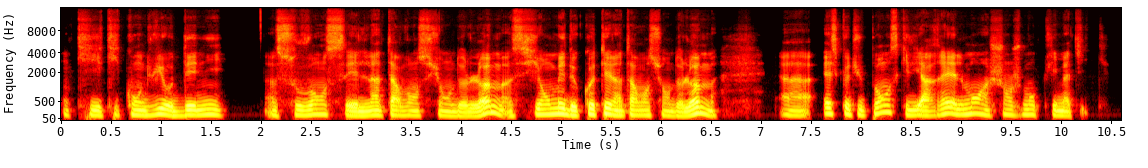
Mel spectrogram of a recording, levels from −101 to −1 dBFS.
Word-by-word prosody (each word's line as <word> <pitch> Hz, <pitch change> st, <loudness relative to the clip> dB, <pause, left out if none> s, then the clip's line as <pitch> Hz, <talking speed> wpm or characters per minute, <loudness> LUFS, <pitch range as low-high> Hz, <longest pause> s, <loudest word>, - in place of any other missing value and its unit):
qui 115 Hz, -4 st, -3 dB
qui 110 Hz, -, -11 dB
conduit 120 Hz, +2 st, 0 dB
au 120 Hz, -4 st, +4 dB
déni 120 Hz, +2 st, +1 dB, 0.5 s
souvent, 125 Hz, +4 st, -1 dB
c'est 105 Hz, -5 st, 0 dB
l'intervention 110 Hz, -1 st, -1 dB
de 95 Hz, -1 st, -1 dB
l'homme, 100 Hz, -, +2 dB
si 100 Hz, +6 st, -3 dB
on 135 Hz, 0 st, +2 dB
met 145 Hz, +1 st, +5 dB
de 120 Hz, -3 st, +5 dB
côté 135 Hz, +6 st, +3 dB
l'intervention 115 Hz, -2 st, -1 dB
de 100 Hz, -, -2 dB
l'homme, 115 Hz, +3 st, +4 dB, 0.7 s
heu, 110 Hz, -4 st, -3 dB, 0.2 s
est-ce 150 Hz, -1 st, +1 dB
que -, -, -2 dB
tu 125 Hz, -3 st, -4 dB
penses 180 Hz, -, -2 dB
qu'il 120 Hz, -, -3 dB
y 125 Hz, -, +3 dB
a 110 Hz, -, +3 dB
réellement 140 Hz, +3 st, +1 dB
un -, -, -2 dB
changement 130 Hz, +1 st, -6 dB
climatique? 110 Hz, -3 st, -6 dB
120 Hz, 170 wpm, -22 LUFS, 110-135 Hz, 0.7 s, met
